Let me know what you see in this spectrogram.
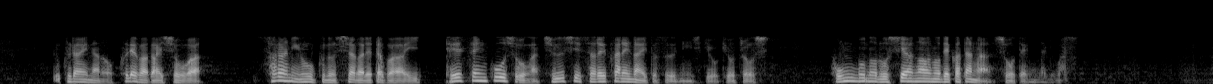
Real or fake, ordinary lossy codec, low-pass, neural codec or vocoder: fake; none; 3.6 kHz; codec, 16 kHz in and 24 kHz out, 1.1 kbps, FireRedTTS-2 codec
